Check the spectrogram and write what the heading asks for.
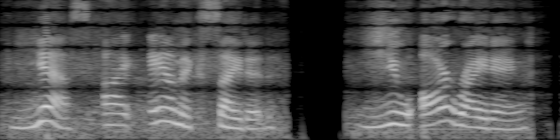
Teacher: Did you hear the stress on the verb be when said am and are?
